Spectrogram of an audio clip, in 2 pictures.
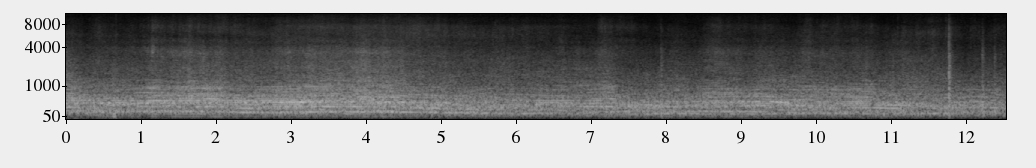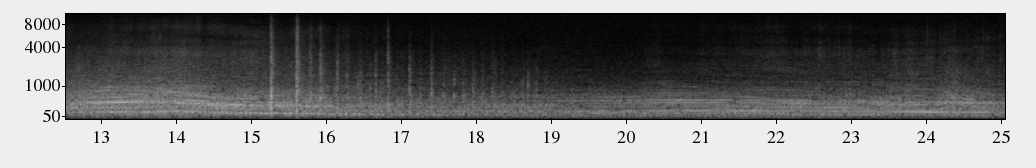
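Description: Limited modified race cars roar around a dirt speedway at a Texas Outlaw Nationals event, a loud continuous engine drone that swells and fades as cars pass, then thins out toward the end.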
